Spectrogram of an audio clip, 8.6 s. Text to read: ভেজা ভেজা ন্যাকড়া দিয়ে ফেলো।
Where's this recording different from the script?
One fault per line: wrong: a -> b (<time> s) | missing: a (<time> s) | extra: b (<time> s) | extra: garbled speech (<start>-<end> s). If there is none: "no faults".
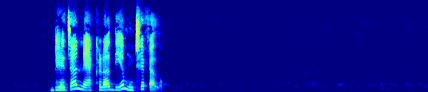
missing: ভেজা (1.5 s)
extra: মুছে (2.5 s)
